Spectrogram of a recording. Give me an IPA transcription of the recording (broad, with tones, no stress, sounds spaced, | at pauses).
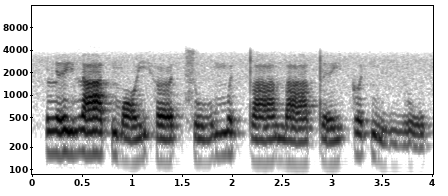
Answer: l e˥ j l aː˥ t̚ m ɔː˨˥ j h œː˨ t̚ s uː˨˥ m ɵ˥ t̚ t̪ aː˨˧ n̪ aː˨ t̪ e˨˥ j k ɵ˥ t̚ n̪ iː˨˩ w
